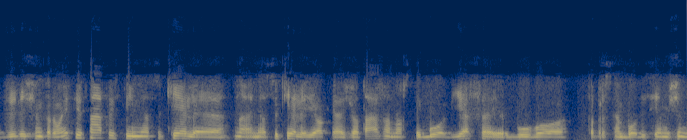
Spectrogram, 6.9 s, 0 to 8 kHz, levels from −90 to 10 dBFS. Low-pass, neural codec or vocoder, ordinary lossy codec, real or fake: 7.2 kHz; none; AAC, 32 kbps; real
